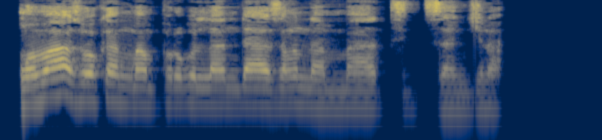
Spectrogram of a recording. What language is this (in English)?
Dagbani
